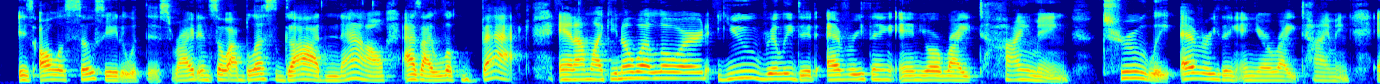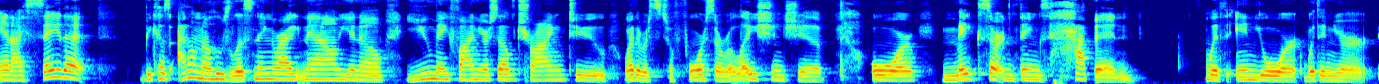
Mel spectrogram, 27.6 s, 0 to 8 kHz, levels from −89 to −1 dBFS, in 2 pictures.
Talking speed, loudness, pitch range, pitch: 155 wpm, -27 LUFS, 155-190 Hz, 170 Hz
